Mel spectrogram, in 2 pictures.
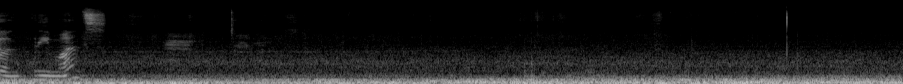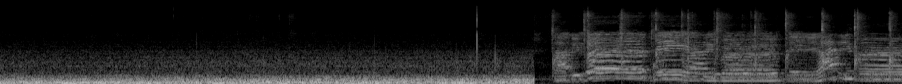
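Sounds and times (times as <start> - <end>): car engine and tyre rumble: 0.0 - 14.4.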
